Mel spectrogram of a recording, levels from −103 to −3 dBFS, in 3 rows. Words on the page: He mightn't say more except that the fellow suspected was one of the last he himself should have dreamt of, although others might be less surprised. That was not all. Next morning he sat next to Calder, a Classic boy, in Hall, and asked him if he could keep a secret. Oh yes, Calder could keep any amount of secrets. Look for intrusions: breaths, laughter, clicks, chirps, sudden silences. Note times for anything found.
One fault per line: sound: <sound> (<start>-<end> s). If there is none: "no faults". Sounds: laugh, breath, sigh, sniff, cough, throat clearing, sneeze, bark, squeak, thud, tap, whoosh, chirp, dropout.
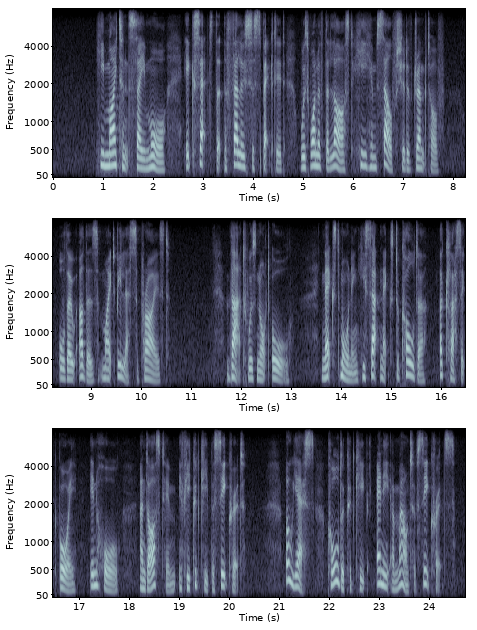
no faults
